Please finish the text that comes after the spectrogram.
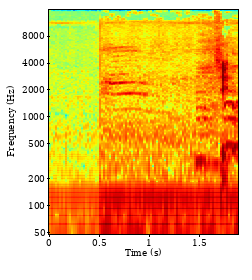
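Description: A cat meows once, short and fairly close, inside an RV parked at Rocky Bayou State Park in Niceville, Florida, over a steady low hum.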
